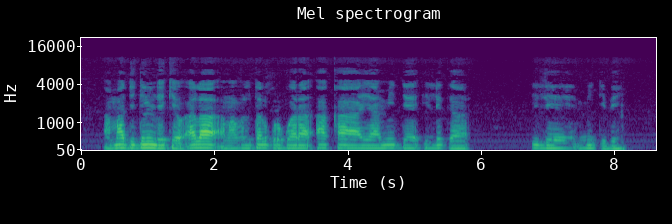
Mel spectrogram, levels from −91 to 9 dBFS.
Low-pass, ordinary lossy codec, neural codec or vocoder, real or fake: 10.8 kHz; MP3, 48 kbps; none; real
